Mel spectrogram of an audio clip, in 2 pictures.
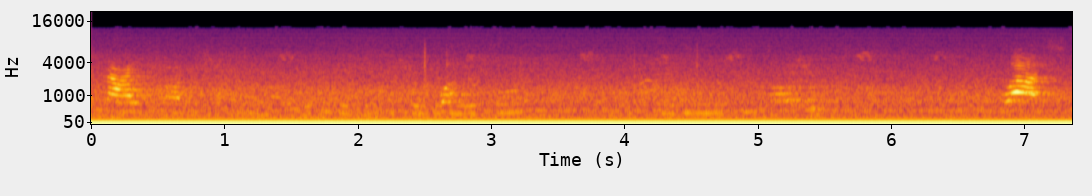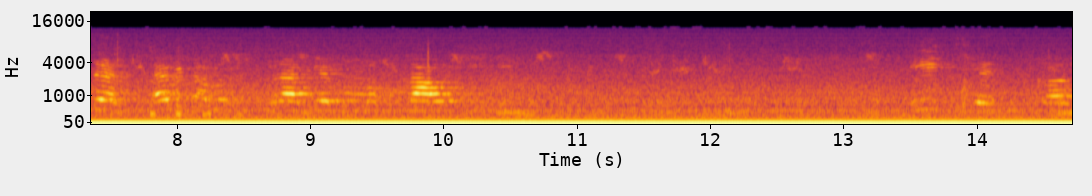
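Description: A young woman talks nearby in a high, playful voice.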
